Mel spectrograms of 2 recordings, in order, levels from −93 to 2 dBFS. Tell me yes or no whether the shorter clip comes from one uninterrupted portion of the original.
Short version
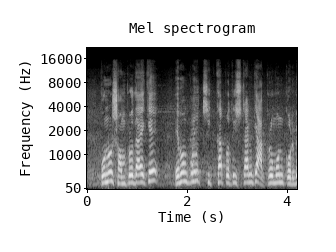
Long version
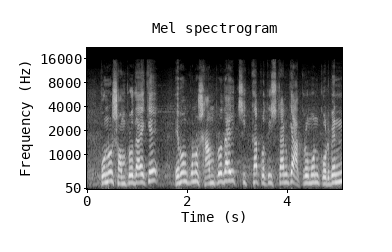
no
